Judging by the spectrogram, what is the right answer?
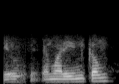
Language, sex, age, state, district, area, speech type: Gujarati, male, 18-30, Gujarat, Junagadh, urban, conversation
